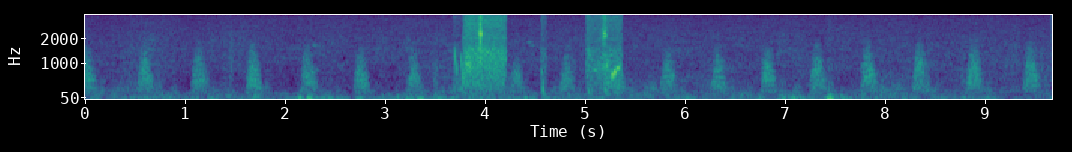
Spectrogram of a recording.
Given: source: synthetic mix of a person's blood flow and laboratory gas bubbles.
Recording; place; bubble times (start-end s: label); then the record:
Doppler ultrasound of blood flow; subclavian vein
3.69-4.23 s: bubbles
4.56-4.63 s: bubbles
5.00-5.38 s: bubbles
From the record:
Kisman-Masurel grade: 213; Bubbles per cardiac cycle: several, 3 to 8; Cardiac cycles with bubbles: 1 to 10%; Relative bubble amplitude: loud (0.450 to 0.775); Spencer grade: 1 (occasional bubble signal discernible with the cardiac motion signal, with majority of cardiac periods free of bubbles); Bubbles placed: anywhere in the cardiac cycle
